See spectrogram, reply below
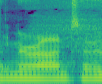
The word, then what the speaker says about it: Neurontin: Yeah, Neurontin.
